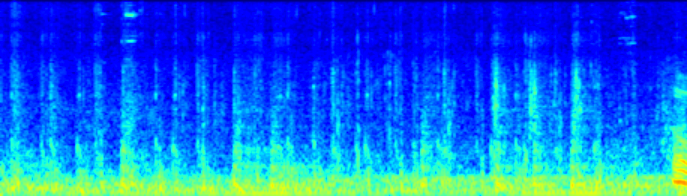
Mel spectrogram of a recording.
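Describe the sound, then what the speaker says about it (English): A horse in the online game LOTRO trots with steady, rapid clip-clop hoofbeats, soft and a little distant, running continuously under a faint game ambience. "Our horse, Willie the horse."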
